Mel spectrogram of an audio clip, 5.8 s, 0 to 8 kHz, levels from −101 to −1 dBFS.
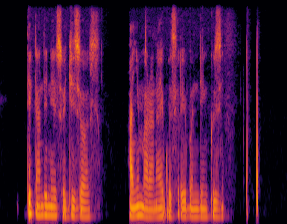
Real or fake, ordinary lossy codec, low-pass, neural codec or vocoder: real; none; 7.2 kHz; none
